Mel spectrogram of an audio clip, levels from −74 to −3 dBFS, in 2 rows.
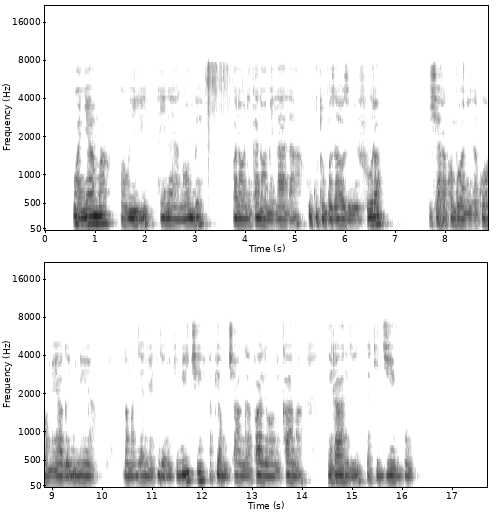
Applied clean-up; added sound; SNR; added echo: neural separator model SepFormer DNS4.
